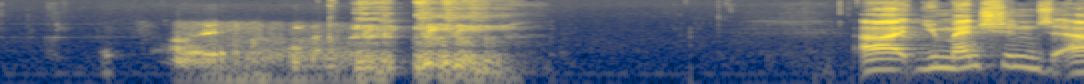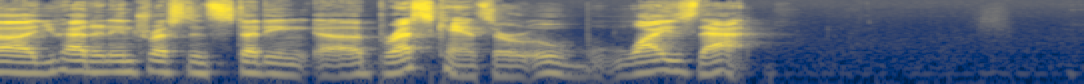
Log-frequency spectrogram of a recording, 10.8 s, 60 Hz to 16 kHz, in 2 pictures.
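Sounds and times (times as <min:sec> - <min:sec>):
person clearing phlegm from the throat: 0:00.9 - 0:02.8
speech: 0:04.3 - 0:09.2.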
